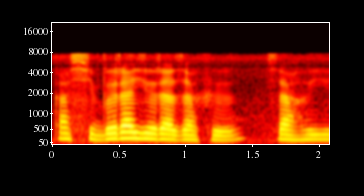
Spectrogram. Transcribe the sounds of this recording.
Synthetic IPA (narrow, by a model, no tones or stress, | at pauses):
kasibɯɾajɯɾazakʰɯ | z̥aɦɯj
